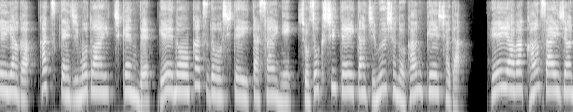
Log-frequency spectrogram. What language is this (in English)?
Japanese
